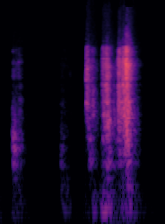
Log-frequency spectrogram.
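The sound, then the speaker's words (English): A door is opened: a short click, a faint knock, then three loud, rough bursts of scraping and rattling in quick succession. No one speaks. “Then he went to the door.”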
